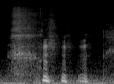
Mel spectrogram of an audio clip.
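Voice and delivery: short, soft chuckle; brief breath of laughter; amused chuckle. Acted. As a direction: chuckle quietly at a memory. Amused before fond war story.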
